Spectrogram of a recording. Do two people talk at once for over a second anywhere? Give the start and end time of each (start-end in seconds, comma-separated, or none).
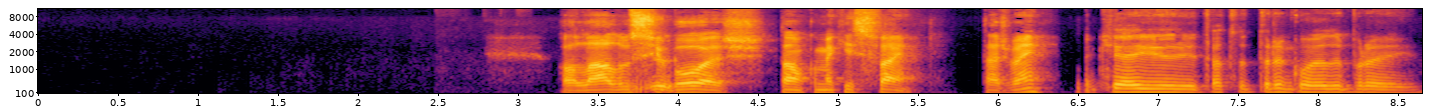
none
